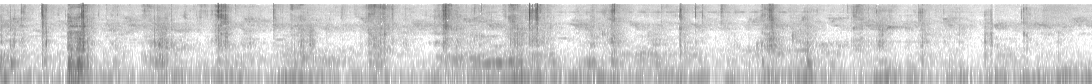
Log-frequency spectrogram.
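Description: Faint mouth sounds of eating: crunchy chewing and lip smacks on fresh cucumber, with scattered small clicks, the sharpest about half a second in.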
